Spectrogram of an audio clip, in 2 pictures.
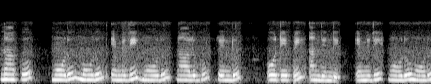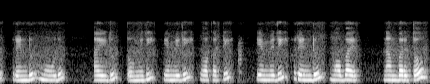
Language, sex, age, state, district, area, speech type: Telugu, female, 30-45, Andhra Pradesh, West Godavari, rural, read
